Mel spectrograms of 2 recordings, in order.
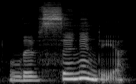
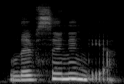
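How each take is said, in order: No difference in how they are said.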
